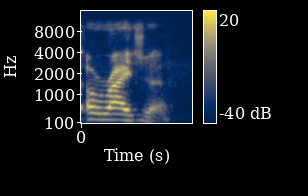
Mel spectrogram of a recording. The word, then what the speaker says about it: Arysia: It's Arysia.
